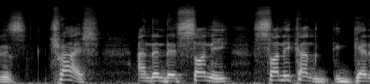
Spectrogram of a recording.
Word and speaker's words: Sony: Sony Sorry. rhymes with Boney.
